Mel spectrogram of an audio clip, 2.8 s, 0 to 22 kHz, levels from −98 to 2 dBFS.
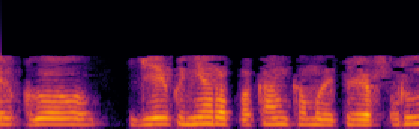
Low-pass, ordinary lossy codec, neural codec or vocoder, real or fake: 3.6 kHz; MP3, 16 kbps; codec, 24 kHz, 0.9 kbps, WavTokenizer, medium speech release version 1; fake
